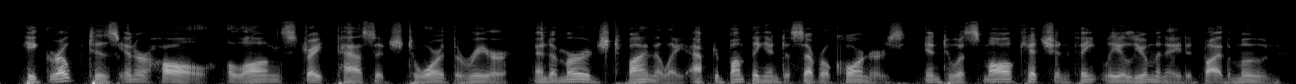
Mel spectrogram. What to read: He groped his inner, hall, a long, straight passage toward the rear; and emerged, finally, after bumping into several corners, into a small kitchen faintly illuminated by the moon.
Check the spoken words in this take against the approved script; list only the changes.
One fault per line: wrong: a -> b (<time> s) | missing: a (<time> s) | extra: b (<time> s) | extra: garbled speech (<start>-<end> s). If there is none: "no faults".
no faults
